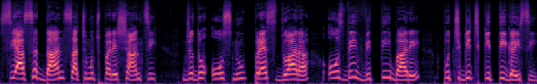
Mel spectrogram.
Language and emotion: Punjabi, angry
